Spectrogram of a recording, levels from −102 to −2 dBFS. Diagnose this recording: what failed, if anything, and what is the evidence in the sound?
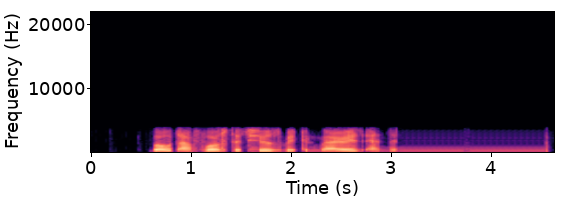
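iLBC codec, present for the whole clip, at the codec stage. The speech is confined to a telephone band of roughly 300 Hz to 3.4 kHz, with plainly audible coding damage: a rough, slightly synthetic edge on the voice. iLBC codes each frame's excitation independently. The texture fits its 30 ms frame mode at 13.33 kbps, where the coarse excitation model and narrow band strip detail and air from the voice.

Lost iLBC frames, at 1.62 to 1.69 s and 3.71 to 3.79 s, at the network stage. Each gap lasts about 60 ms, which fits two lost 30 ms frames. The first falls just after "are forced to" and just before "between marriage and the", and the second comes just after "between marriage and the". The decoder covered each hole by repeating the last pitch cycle blended with noise, heard as a brief held, buzzy vowel. 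Because iLBC frames stand alone, the voice snaps back cleanly right after each gap.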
